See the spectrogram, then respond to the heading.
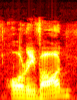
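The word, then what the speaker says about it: ori'vod: So, older brother slash sister, it's Orivad, ORI, Betten, VOD, Orivad.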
